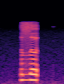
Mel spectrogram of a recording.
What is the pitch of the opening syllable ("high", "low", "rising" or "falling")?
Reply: low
